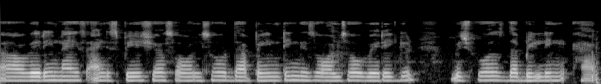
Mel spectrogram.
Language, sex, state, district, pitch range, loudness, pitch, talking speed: English, female, Punjab, Kapurthala, 180-190 Hz, -17 LUFS, 180 Hz, 150 wpm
